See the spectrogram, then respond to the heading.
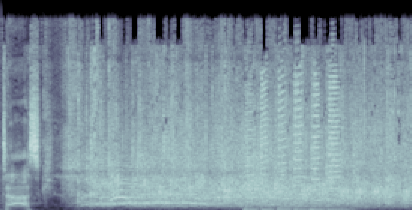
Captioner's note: cheering, applause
